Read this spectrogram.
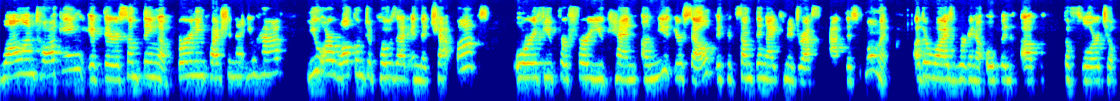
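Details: Adult woman; typical speech.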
